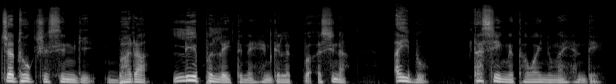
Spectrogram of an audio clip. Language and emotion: Manipuri, sad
